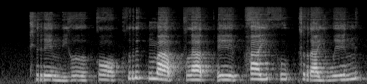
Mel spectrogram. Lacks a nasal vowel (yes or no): yes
